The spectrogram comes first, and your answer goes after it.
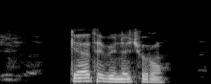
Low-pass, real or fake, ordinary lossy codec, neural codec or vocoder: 5.4 kHz; real; AAC, 32 kbps; none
